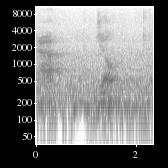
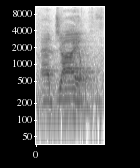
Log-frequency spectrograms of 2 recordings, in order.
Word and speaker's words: agile: of some people say a Jill and those people are wrong right the correct pronunciation is like an I right agile you can speed up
